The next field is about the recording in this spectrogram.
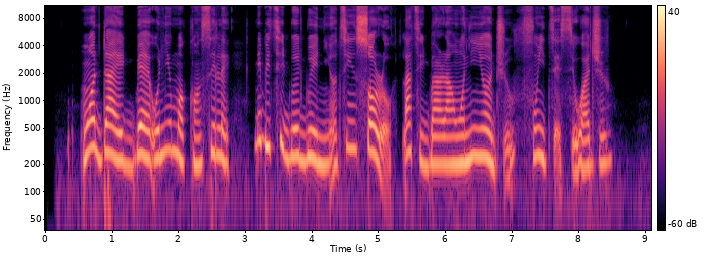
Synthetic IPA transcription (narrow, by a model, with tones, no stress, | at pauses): w̃ɔ̃˦da˧˦ɛ˧ɡ͡bɛ˦o˧nĩ˦mɔ̃˦˨kã˨˦si˦lɛ˦˨ | nĩ˦bi˧ti˦˨ɡ͡bo˧ɡ͡bo˧e˨nĩ˨j̃ã˨˦ti˦n̩˦sɔ˦˨ɾɔ̰˨la˦ti˧ɡ͡ba˧ɾa˧˨w̃ɔ̃˧nĩ˦j̃ɔ̃˦˨d͡ʒṵ˨˦fũ˦i˦˨tɛ̰˨si˨˦wa˦d͡ʒu˦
